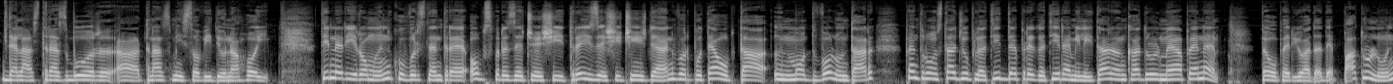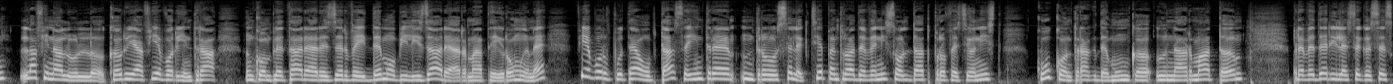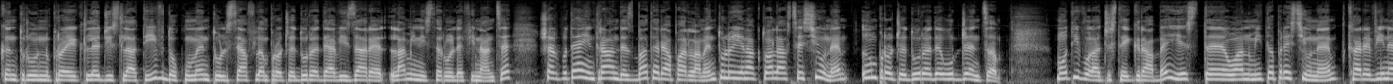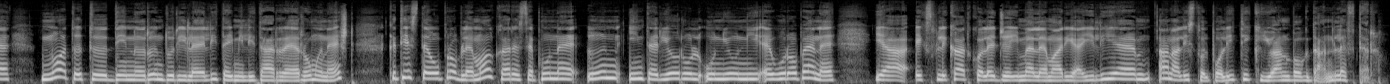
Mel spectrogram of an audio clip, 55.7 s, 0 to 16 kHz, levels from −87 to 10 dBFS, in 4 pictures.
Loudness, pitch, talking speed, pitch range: -14 LUFS, 200 Hz, 150 wpm, 180-230 Hz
